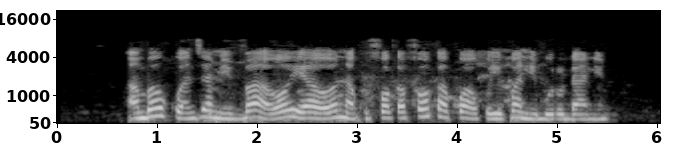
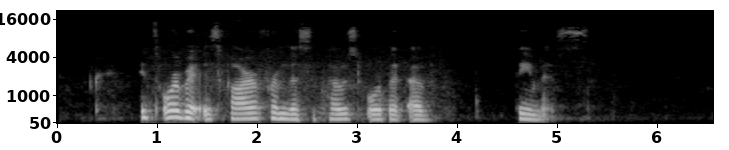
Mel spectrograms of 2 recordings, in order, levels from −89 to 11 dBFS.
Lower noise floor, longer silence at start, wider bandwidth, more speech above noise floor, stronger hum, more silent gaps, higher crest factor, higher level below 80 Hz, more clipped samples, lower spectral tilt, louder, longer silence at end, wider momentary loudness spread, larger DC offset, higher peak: second, -68 dBFS vs -77 dBFS; second, 0.7 s vs 0.85 s; second, 8.2 kHz vs 11.5 kHz; second, 53 dB vs 60 dB; neither; neither; about the same, 14 dB vs 18 dB; first, -54 dBFS vs -68 dBFS; neither; second, -6.5 dB/octave vs -8.5 dB/octave; first, -15 LUFS vs -18 LUFS; second, 0.5 s vs 1.65 s; second, 7 LU vs 10 LU; neither; about the same, -2 dBFS vs -2 dBFS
